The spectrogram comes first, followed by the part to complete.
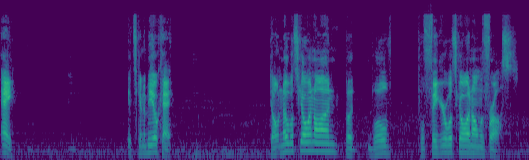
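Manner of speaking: steady, calm voice. A player character kneels by another character and speaks in a calm tone. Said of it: "speak in like a calm tone".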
